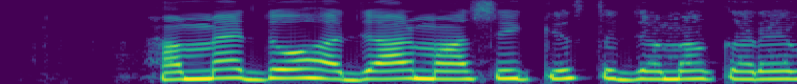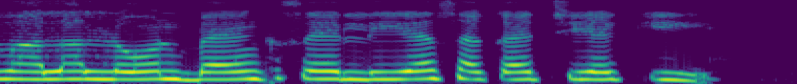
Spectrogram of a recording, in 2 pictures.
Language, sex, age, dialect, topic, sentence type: Maithili, female, 36-40, Angika, banking, question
